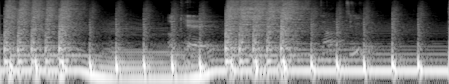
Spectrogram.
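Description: Indie rock band playing live, the instrumental opening of a song: a drum kit with regular kick and snare hits over sustained guitar tones, with cymbals coming in about two seconds in.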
